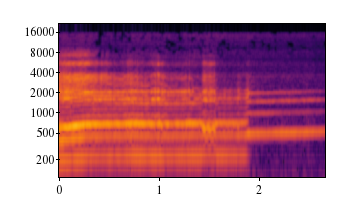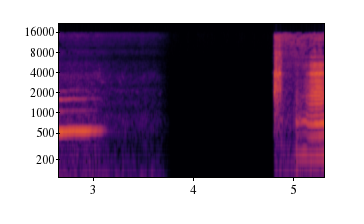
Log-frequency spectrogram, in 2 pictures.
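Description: A llama calls with a sustained, reedy note that holds level, then jumps higher and trails away. After a short silence, a second call of the same tone begins.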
